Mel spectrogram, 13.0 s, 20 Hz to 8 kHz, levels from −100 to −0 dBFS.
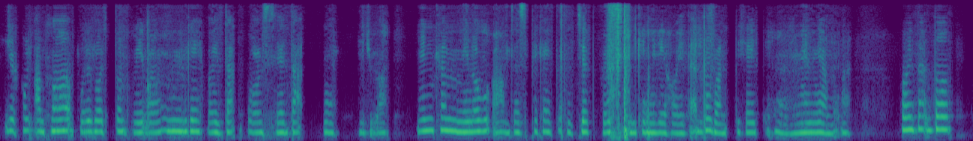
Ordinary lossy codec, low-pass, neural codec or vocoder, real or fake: none; 7.2 kHz; codec, 16 kHz, 1.1 kbps, Voila-Tokenizer; fake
